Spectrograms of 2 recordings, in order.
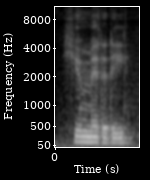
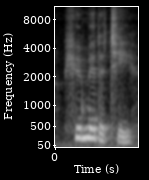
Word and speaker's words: humidity: So ditty, midity, humidity. Again, that was the American English pronunciation, British English, humidity, humidity. They clearly say that T sound with a little release of air.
